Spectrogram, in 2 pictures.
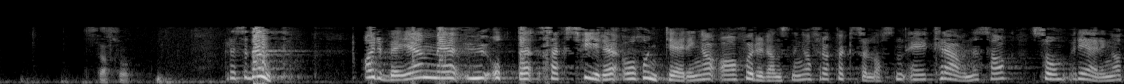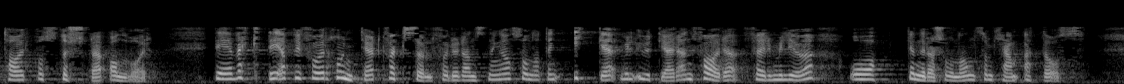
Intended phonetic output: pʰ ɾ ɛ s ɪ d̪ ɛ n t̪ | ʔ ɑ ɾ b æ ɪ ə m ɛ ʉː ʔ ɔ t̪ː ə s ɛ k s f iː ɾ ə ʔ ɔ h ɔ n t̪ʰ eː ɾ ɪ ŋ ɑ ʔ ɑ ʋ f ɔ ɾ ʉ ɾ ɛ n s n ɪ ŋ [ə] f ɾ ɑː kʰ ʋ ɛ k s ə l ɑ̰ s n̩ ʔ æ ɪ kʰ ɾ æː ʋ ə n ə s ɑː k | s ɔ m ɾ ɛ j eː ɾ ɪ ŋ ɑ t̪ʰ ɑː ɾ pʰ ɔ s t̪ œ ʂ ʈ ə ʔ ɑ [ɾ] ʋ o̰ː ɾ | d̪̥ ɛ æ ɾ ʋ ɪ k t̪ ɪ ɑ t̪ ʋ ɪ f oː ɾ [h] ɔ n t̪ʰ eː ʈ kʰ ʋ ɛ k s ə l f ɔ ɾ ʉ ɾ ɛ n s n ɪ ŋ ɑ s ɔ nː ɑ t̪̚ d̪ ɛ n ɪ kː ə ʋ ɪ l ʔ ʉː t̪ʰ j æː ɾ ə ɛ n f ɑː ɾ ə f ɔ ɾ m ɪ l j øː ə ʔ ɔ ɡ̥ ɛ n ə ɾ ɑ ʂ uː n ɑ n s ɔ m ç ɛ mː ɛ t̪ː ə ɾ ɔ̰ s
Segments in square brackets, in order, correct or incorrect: incorrect: ɑ, incorrect: l, correct

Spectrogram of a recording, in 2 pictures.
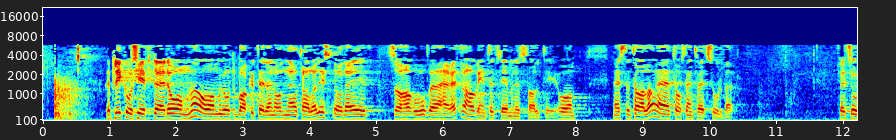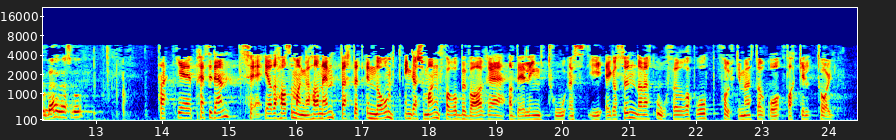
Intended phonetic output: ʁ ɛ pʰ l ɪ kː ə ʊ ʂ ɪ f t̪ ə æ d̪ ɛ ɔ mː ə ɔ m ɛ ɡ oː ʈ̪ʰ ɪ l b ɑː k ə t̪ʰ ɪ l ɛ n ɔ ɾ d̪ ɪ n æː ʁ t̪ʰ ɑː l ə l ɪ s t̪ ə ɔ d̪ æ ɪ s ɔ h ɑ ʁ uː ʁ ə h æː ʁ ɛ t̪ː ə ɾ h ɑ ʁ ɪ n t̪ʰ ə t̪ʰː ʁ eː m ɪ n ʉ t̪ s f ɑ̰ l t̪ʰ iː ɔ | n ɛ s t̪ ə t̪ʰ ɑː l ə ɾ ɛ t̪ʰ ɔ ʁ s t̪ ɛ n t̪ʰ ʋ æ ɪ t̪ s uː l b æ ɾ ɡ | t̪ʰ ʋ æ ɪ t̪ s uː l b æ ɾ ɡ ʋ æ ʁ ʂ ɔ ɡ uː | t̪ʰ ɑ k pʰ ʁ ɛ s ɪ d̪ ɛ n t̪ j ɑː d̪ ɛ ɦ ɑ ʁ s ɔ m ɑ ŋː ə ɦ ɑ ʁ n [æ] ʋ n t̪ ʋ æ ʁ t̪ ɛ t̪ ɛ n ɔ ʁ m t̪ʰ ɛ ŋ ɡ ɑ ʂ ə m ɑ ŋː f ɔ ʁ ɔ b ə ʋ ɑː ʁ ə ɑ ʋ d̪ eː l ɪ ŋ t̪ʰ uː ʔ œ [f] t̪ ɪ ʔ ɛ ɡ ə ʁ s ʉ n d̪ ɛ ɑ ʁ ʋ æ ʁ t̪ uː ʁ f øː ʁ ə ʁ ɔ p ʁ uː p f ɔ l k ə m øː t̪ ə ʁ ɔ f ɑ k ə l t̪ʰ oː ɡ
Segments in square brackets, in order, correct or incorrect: incorrect: ɛ, incorrect: s

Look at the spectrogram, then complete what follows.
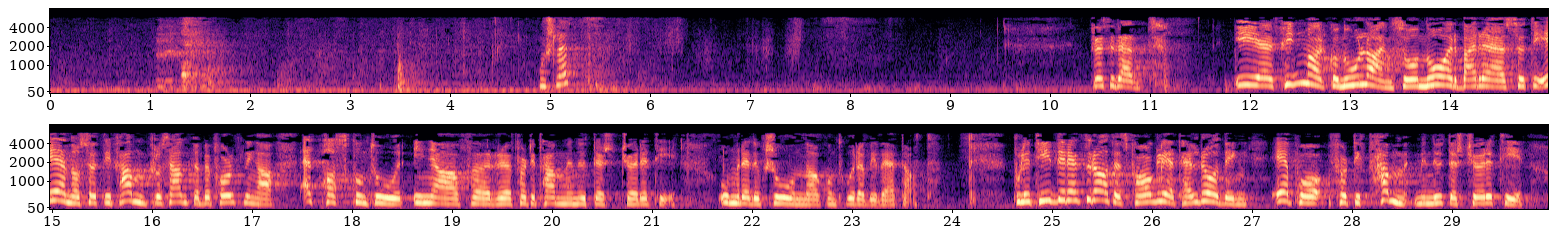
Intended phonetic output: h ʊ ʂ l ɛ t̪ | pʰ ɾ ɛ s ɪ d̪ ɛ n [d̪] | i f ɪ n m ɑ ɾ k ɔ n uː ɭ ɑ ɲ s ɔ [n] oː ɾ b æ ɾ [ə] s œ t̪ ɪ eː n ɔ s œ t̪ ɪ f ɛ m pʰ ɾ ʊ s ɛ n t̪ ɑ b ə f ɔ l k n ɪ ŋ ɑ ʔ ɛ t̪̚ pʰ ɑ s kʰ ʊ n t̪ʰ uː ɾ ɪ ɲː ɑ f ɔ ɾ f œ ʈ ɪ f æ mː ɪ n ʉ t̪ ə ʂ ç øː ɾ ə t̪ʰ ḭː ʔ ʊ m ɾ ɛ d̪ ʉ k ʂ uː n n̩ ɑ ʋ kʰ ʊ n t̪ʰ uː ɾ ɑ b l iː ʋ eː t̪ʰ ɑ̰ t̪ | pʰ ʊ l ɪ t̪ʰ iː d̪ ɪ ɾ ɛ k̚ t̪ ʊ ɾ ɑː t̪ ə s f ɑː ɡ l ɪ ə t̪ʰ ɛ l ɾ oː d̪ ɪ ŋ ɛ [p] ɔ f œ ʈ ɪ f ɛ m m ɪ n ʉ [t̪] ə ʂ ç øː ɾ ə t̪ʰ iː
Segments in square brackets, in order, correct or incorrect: incorrect: t̪, correct, correct, incorrect: pʰ, correct

